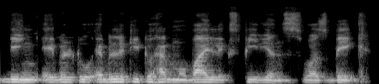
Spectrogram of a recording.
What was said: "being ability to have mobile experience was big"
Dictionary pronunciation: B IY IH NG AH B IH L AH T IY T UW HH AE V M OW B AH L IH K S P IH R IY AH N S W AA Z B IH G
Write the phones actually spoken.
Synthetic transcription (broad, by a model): B IY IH NG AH B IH L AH T IY T UW HH AE V M OW B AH L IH K S P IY R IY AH N S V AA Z B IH G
